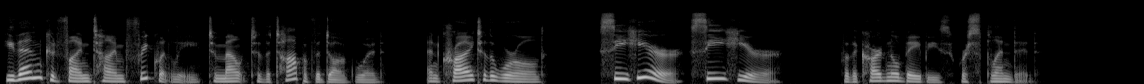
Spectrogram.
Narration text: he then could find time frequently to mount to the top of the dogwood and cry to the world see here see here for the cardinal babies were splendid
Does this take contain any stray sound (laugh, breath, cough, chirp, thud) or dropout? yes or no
no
